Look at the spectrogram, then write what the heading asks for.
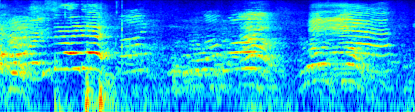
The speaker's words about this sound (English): Certainly an easy way to work into your Saturday morning with a little bit of the juniors and the crowd here getting involved, supporting both sides.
